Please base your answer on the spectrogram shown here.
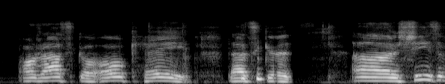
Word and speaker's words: Orozco: My last name is Orozco. Orozco.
